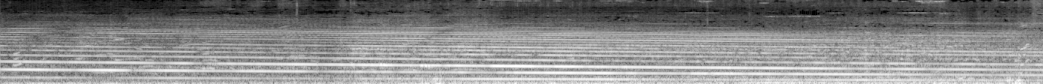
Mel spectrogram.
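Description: Fire engine siren winding down in one long, slowly falling wail, with a low rumble beneath it. The steady coasting drop in pitch is typical of a mechanical siren spinning down.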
